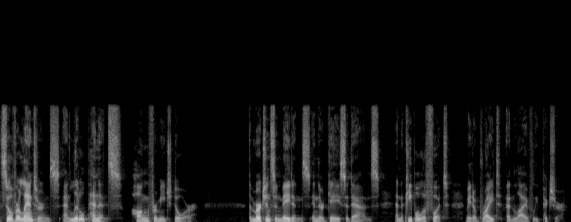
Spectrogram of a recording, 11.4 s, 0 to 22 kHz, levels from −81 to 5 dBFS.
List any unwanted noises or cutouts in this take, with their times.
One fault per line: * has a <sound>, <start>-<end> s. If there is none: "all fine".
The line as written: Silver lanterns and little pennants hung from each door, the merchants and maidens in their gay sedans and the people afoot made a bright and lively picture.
all fine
